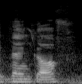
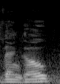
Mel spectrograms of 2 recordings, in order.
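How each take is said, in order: First: The name is pronounced the British way. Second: The name is pronounced the American way. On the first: "in London they say Van Gogh" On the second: "In America, it's Van Gogh"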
